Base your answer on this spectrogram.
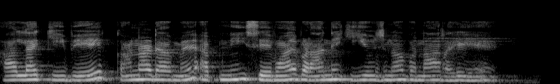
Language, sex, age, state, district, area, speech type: Hindi, female, 45-60, Madhya Pradesh, Jabalpur, urban, read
